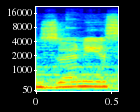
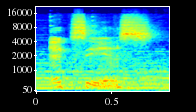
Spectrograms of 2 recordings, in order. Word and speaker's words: Xerneas: And even then, I'm pretty sure I was saying Xerneas as Exius.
